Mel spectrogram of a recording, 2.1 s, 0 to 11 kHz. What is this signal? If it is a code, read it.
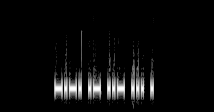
Morse code, heard as a keyed tone, about 47 wpm, 700 Hz. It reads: CAUSE
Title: Sentences from Top 200 Words - New Word Drill - 50wpm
